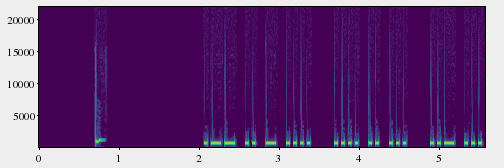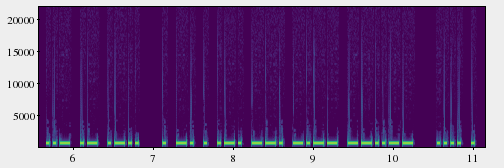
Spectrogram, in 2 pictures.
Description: Morse code, heard as a keyed tone, about 28 wpm, 700 Hz. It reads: WITH HIS USUAL ENERGY, HE
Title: Sentences from Top 1000 Words - Review Part 6 - 28wpm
